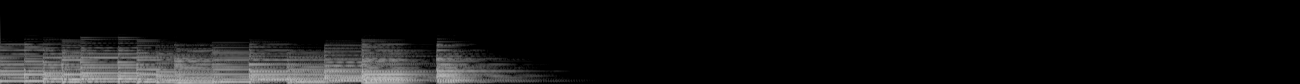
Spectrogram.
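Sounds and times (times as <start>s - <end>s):
piano: 0.0s - 5.6s.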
